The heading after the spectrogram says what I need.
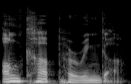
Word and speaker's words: Onkaparinga: The city of Onkaparinga. That kind of sounds like we're in Canada. You pronounced that perfectly.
